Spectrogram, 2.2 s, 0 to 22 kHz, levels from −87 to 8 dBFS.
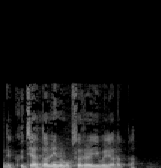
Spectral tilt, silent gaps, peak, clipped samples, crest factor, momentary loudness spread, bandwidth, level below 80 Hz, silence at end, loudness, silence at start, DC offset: -6.5 dB/octave; none; -6 dBFS; under 0.1%; 14 dB; 11 LU; 11.5 kHz; -56 dBFS; 0.35 s; -21 LUFS; 0.05 s; under 0.1%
